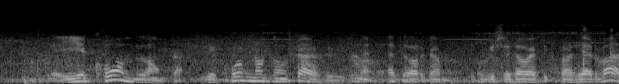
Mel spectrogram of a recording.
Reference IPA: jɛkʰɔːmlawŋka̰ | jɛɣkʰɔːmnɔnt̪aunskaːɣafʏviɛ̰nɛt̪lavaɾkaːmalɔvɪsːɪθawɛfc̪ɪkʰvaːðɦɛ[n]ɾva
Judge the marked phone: incorrect: none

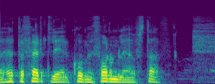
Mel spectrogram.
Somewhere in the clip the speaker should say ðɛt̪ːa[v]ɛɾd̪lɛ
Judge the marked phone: incorrect: f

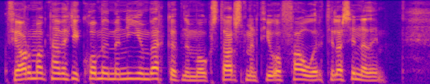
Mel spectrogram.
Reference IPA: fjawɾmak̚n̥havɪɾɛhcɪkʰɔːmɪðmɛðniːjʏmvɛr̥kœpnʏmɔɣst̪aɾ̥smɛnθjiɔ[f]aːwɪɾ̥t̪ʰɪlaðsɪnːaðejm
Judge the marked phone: correct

